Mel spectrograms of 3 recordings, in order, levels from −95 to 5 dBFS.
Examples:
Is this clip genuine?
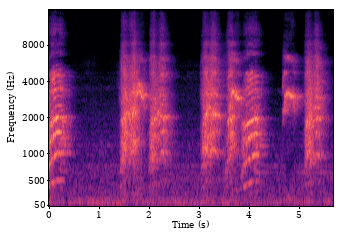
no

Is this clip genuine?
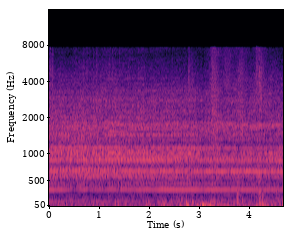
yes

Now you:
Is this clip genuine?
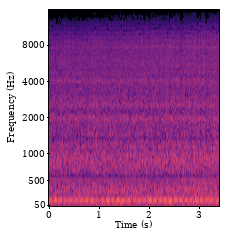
yes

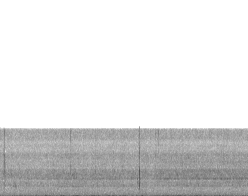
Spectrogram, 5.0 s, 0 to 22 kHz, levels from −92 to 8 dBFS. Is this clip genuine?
no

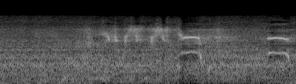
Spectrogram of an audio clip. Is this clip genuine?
no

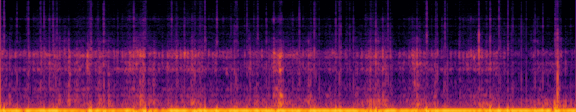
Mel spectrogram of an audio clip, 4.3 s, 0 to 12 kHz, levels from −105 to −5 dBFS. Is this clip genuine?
no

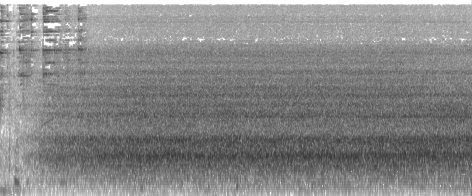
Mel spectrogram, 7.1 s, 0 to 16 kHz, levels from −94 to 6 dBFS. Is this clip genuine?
yes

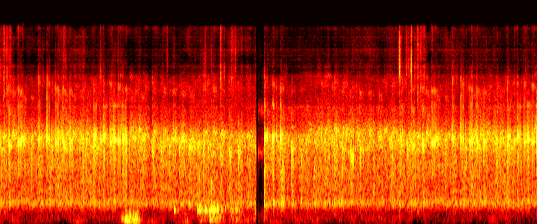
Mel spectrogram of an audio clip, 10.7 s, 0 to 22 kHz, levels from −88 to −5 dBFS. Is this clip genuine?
no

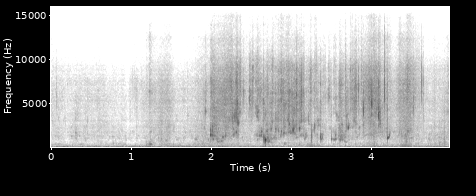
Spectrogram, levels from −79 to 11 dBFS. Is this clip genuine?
no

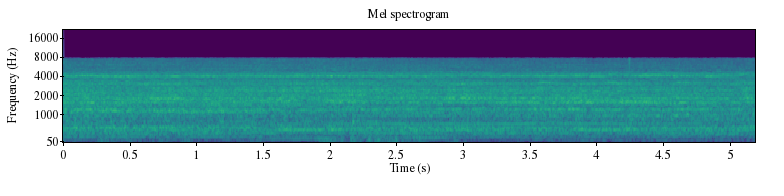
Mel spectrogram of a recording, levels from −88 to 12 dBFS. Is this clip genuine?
yes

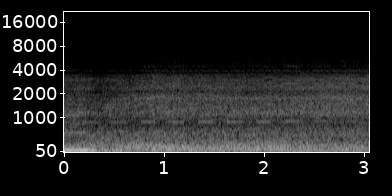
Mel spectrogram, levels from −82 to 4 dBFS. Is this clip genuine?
no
